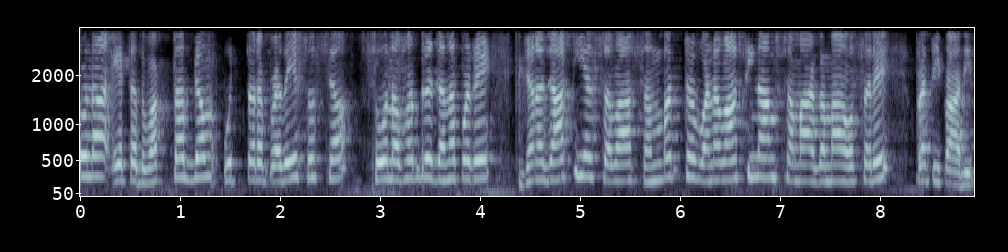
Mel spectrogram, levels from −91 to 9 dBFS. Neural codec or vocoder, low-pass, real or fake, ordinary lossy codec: codec, 16 kHz, 4 kbps, X-Codec, HuBERT features, trained on balanced general audio; 3.6 kHz; fake; none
